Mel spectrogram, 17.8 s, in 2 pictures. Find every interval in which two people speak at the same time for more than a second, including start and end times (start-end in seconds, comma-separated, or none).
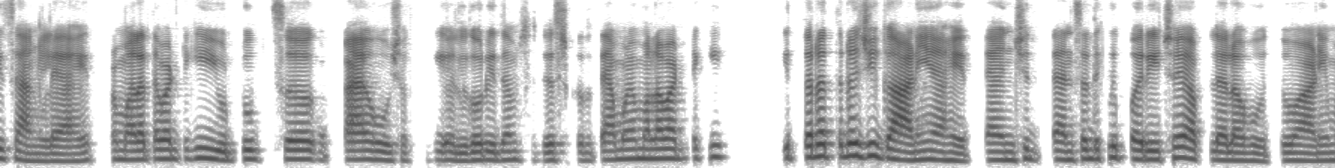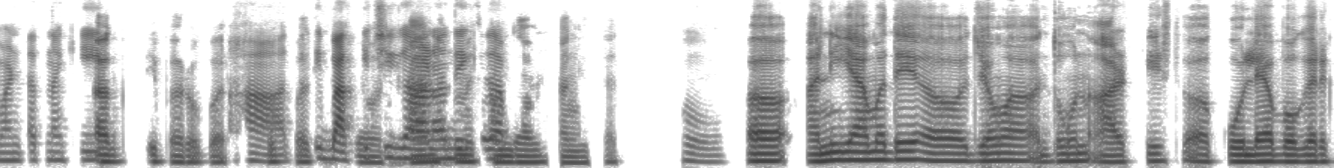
10.6-12.4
